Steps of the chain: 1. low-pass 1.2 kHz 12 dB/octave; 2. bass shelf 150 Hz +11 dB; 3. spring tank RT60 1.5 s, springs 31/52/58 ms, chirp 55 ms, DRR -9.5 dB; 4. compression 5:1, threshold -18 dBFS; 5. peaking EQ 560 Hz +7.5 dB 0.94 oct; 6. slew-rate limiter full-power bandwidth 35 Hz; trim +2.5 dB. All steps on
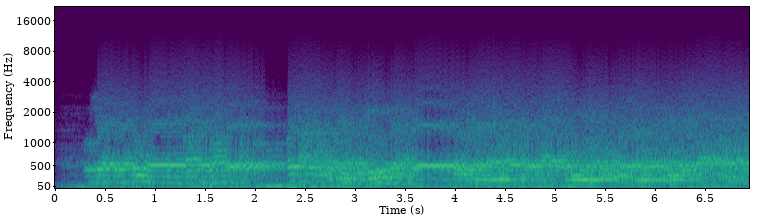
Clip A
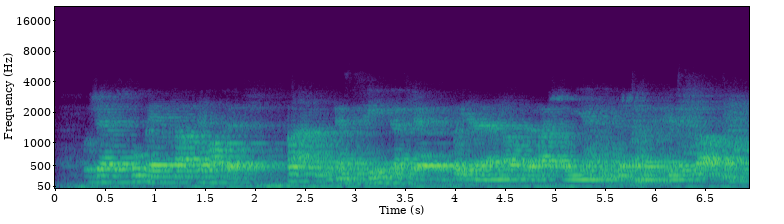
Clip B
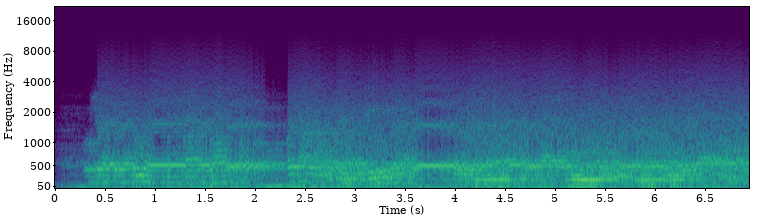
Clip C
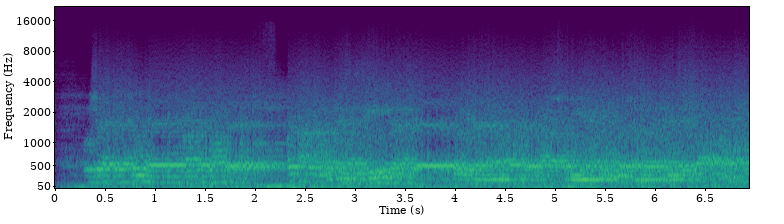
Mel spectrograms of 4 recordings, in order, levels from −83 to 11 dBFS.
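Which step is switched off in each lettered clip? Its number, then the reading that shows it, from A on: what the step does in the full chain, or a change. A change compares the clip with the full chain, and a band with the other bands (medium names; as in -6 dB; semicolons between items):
6, 125 Hz band -5.5 dB; 4, mean gain reduction 2.0 dB; 1, 4 kHz band +3.5 dB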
